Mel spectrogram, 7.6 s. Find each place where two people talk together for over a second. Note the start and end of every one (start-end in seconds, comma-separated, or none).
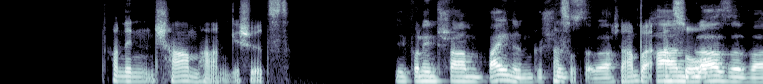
5.5-7.1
